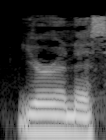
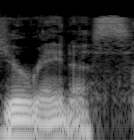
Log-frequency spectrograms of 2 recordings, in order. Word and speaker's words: Uranus: You're basically saying, "Oh, Uranus." And when you go to like Miriam Webster and you look at the pronunciation, they say both Uranus and Uranus.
